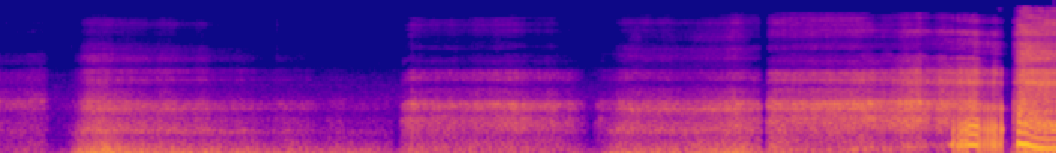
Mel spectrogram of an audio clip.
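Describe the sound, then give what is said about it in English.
Heavy, congested breathing of a person still suffering from COVID symptoms: three long, rasping pulls of air with snorty, clogged texture, growing more strained and ending in a sharp snort-like gasp. “You have, I'm so in fact, proven that you can almost breathe.”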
